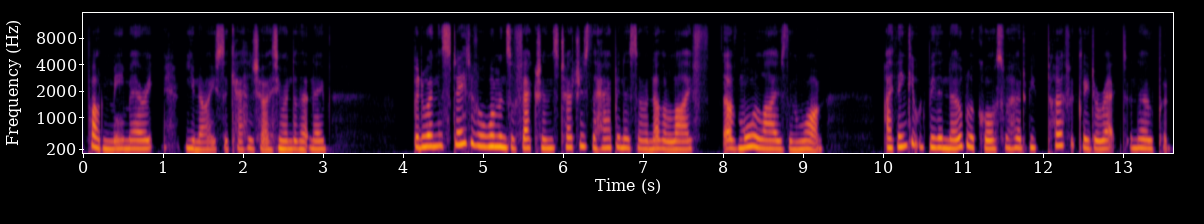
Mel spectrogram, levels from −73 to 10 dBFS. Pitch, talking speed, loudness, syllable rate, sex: 230 Hz, 195 wpm, -18 LUFS, 6.4 syllables/s, female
